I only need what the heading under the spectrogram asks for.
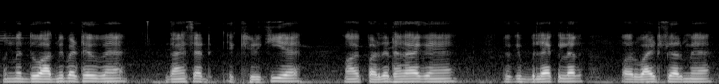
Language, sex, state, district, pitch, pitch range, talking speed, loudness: Hindi, male, Jharkhand, Ranchi, 130 Hz, 120-135 Hz, 190 wpm, -18 LUFS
